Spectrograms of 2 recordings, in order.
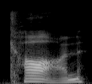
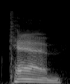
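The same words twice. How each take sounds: First: The word is said in a British accent. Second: The word is said in an American accent. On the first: "apparently we say it a bit like can" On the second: "and they say a bit like um can"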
